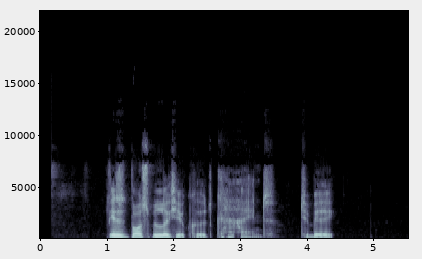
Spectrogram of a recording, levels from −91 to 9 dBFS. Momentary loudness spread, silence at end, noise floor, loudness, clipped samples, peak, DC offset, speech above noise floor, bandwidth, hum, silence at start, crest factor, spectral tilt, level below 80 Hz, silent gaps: 15 LU; 1.15 s; -82 dBFS; -20 LUFS; under 0.1%; -2 dBFS; under 0.1%; 63 dB; 10 kHz; none; 1.05 s; 20 dB; -5 dB/octave; -52 dBFS; none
